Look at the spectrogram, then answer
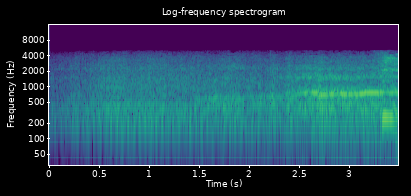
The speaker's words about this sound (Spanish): Ahí viene un auto con placas de alquiler. Tiene las señas del que nos reportaron mis agentes.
